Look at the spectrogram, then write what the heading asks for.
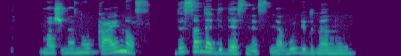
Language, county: Lithuanian, Telšiai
